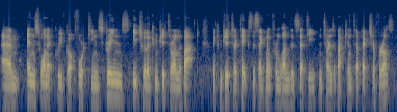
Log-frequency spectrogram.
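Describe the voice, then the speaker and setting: Creaky, low-voiced man explaining his work. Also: level tone, brisk, hardly any pauses, fairly bright tone. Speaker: air traffic control watch manager.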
